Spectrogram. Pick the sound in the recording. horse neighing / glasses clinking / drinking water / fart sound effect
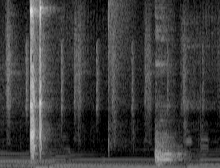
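glasses clinking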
